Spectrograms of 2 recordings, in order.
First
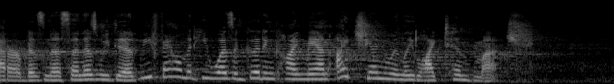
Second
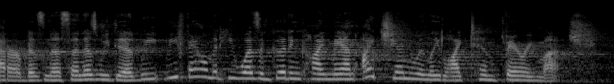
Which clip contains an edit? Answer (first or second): first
